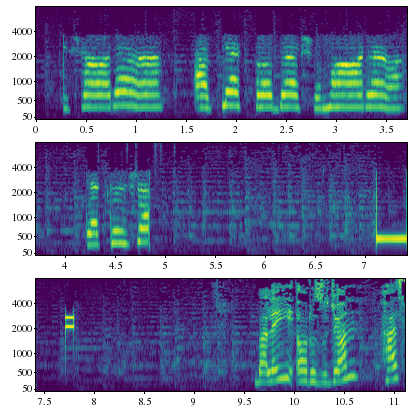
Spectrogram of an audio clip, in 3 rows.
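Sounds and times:
speech: 0.3s - 5.0s, 9.6s - 11.1s
short higher dual tone: 7.1s - 7.4s
telephone tone from a call that fails to connect: 7.1s - 7.8s.

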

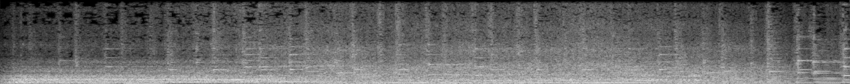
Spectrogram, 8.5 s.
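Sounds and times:
marshrutka minibus engine and road noise during a ride: 0.0s - 8.4s.

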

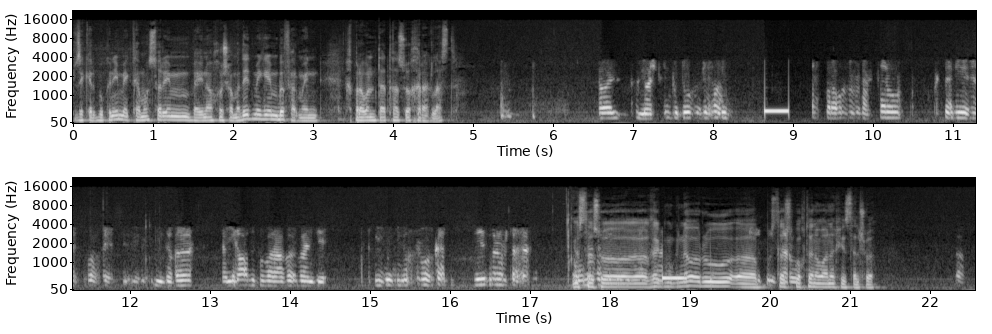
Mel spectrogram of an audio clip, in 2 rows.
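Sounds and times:
speech: 0.0s - 5.5s, 6.6s - 8.3s, 9.2s - 21.6s
electronic phone tone as a radio phone-in caller's line is cut off: 8.6s - 9.0s, 18.6s - 19.1s.

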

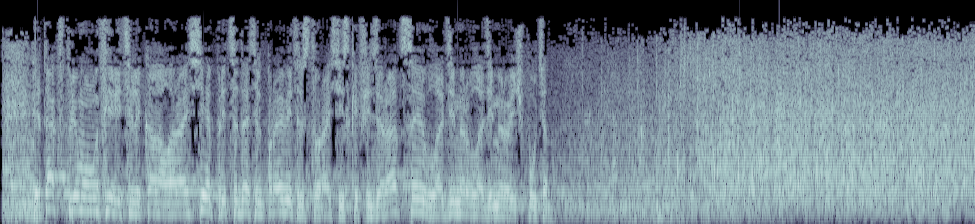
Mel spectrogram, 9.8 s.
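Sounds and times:
speech: 0.4s - 6.8s
studio audience applause: 6.1s - 9.7s.

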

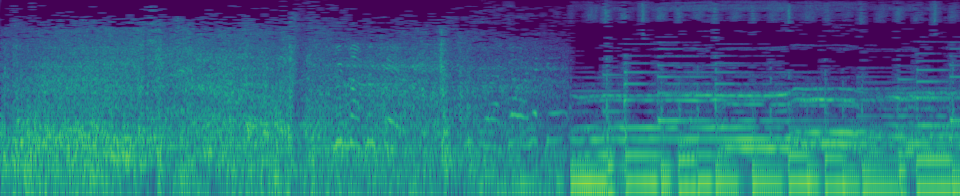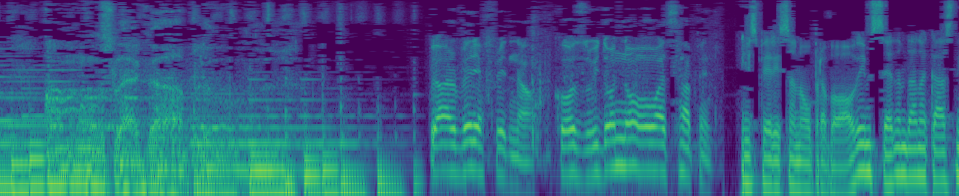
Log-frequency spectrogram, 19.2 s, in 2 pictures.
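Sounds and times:
passenger train on its regular line rumbling around a bend: 0.0s - 5.6s
sustained tonal sounds: 5.7s - 13.4s
speech: 14.0s - 19.1s.

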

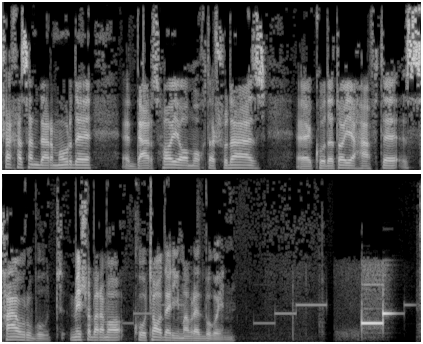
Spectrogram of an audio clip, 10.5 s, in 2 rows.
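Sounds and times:
speech: 0.0s - 8.2s
electronic telephone beeps as a call drops: 8.4s - 10.4s.

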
